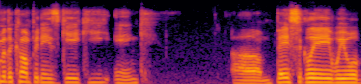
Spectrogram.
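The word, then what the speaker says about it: Geek-E: from now on uh they'll be off of geeky yeah of course and that's spelled uh g-e-e-k Dash e get it geeky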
